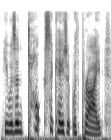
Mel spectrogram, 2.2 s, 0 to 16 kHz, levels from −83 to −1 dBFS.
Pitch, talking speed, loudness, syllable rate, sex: 210 Hz, 135 wpm, -18 LUFS, 5.2 syllables/s, female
